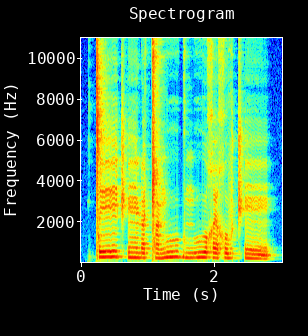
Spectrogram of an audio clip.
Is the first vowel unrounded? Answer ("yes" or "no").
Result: yes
